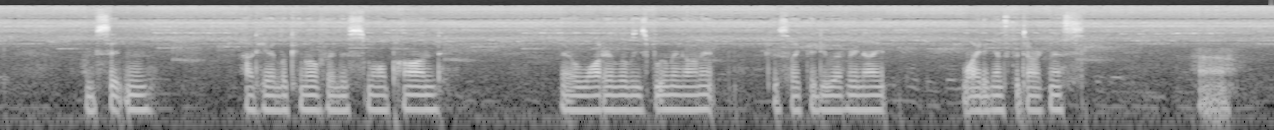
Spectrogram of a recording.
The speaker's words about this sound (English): You hear all that? If you can, it's the sound of the Amazon jungle at night.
